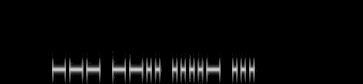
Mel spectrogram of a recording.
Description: Morse code, heard as a keyed tone, about 28 wpm, 700 Hz. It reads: OZ4S
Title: DXCC-100 Call Signs - 4 Characters - Repeated 3x - 28wpm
